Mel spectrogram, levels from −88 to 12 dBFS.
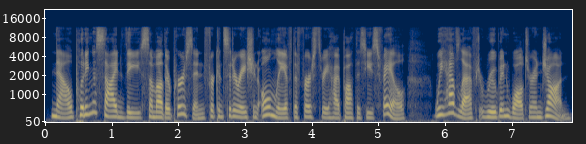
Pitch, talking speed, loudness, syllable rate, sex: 195 Hz, 175 wpm, -18 LUFS, 5.2 syllables/s, female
